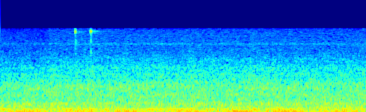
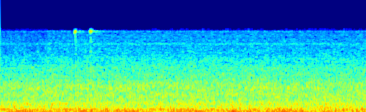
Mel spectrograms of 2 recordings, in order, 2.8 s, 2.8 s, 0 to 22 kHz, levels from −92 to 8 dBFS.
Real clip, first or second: first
